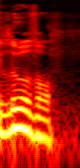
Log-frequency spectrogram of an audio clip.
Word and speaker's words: Louisville: I guess I'm saying that wrong. It should be Louisville.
